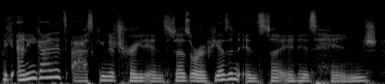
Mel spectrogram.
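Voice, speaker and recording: A young woman telling dating stories in a casual, animated storytime chat, joking and laughing as she goes. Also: low-pitched, brisk, creaky, dry recording, studio quality. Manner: chatty, animated, bursts of laughter and jokey made-up words.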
